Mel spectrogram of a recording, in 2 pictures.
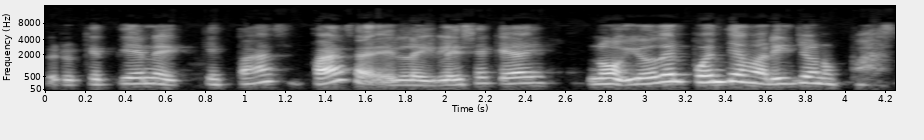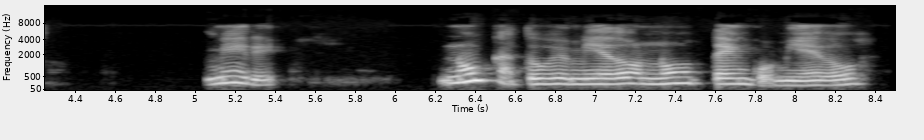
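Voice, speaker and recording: A woman's voice: mid-range voice, lively intonation, normal speed, darkish tone, dry recording, lo-fi sound. A woman from Peru, a pastor, giving an earnest testimony in a forum over a video call, often repeating herself and adding "verdad". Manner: earnest, repetitive, frequent "verdad".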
